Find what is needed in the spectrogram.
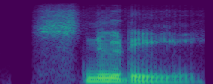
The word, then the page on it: snooty: American English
